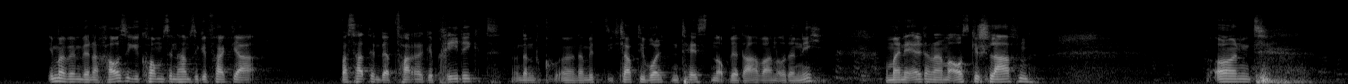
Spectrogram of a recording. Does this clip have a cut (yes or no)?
no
